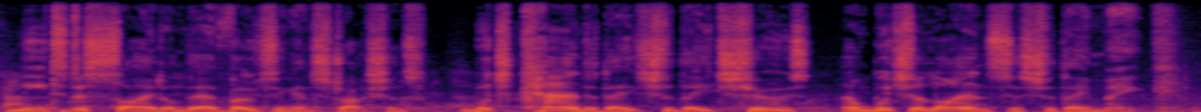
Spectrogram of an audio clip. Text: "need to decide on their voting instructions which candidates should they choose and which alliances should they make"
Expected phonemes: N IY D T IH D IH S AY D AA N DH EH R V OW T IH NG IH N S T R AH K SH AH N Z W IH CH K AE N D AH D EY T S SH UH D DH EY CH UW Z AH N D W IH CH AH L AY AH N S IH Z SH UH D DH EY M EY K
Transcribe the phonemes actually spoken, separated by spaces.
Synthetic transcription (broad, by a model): N IY D T IH D IH S AY D N DH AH R V OW T IH NG IH N S T R AH K SH AH N Z W IH CH K AE N D AH D EY T S SH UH D DH EY CH UW Z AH N W IH CH AH L AY AH N S IH Z SH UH D DH EY M EY K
